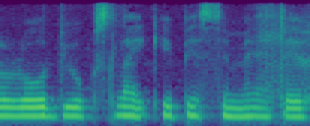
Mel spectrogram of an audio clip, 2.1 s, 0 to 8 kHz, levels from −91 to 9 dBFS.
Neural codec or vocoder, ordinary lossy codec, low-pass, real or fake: codec, 24 kHz, 0.9 kbps, WavTokenizer, medium speech release version 2; none; 7.2 kHz; fake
